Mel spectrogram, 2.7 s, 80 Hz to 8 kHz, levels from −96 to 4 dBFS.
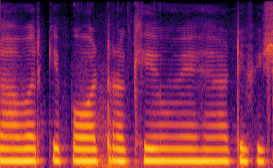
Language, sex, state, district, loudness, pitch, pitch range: Hindi, female, Maharashtra, Washim, -13 LUFS, 210 Hz, 205-210 Hz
